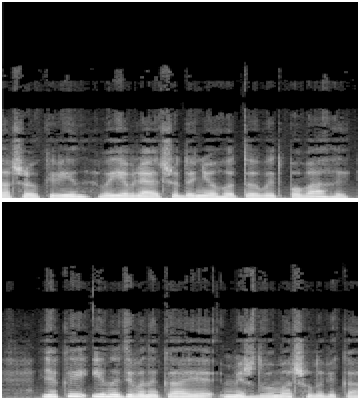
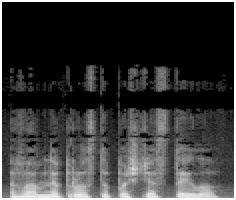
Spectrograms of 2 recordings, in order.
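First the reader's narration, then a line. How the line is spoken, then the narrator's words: Quiet. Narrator (Ukrainian): тихо мовив Джек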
